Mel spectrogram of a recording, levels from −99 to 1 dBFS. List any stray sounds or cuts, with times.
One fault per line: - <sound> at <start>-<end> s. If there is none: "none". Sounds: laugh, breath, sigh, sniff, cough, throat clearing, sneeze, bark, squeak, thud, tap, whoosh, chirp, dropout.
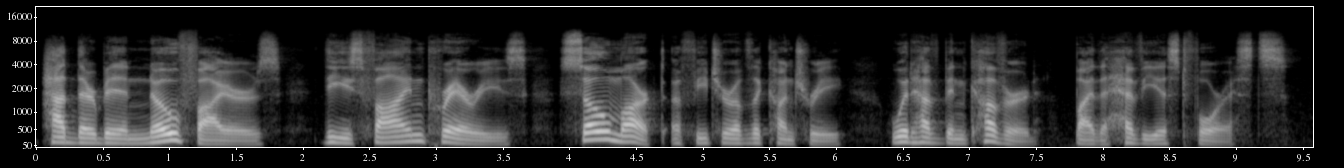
none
